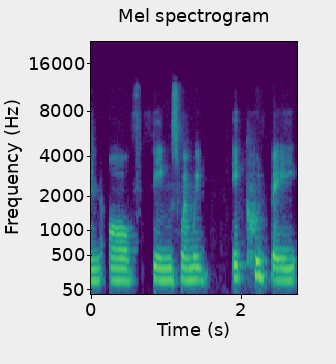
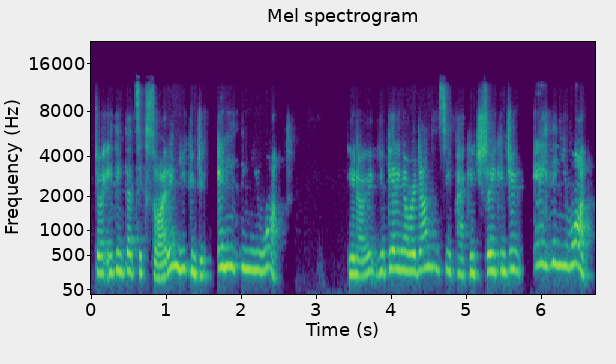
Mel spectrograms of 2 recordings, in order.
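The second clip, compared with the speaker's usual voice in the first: upbeat encouragement; 7 semitones higher, faster than usual. Retold or imitated. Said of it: "And I was like".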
